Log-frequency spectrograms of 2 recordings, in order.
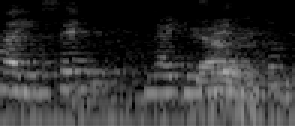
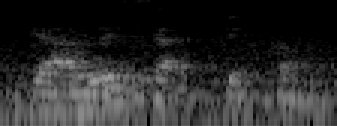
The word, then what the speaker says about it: gallisepticum: Mycoplasma gallisepticum. In Spanish, it's A. In English, it's an L. Gallisepticum.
